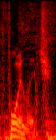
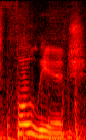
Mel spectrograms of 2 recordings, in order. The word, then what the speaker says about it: foliage: We're running out of time for the fall foilage. The fall what? Foloage. Okay. Is it foliage or foliage? It's foliage. Foliage. It's three syllables.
